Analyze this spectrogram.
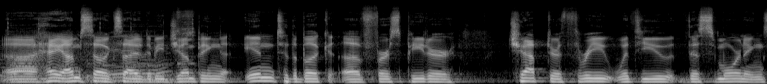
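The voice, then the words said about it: Sick, strained voice. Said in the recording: “I am nursing a sinus infection, so I brought my sexy voice for you guys this morning. If at any point my voice gives out”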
